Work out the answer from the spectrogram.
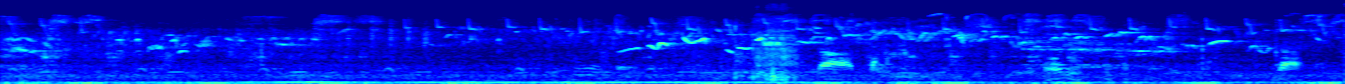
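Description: Songbirds singing in the background, many short chirps and trills overlapping throughout, over a steady low rumble on the microphone.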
